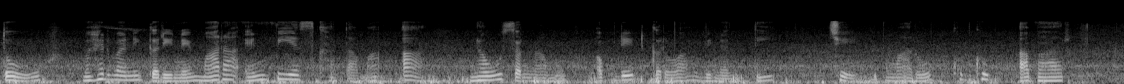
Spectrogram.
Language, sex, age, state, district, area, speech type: Gujarati, female, 30-45, Gujarat, Kheda, urban, spontaneous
